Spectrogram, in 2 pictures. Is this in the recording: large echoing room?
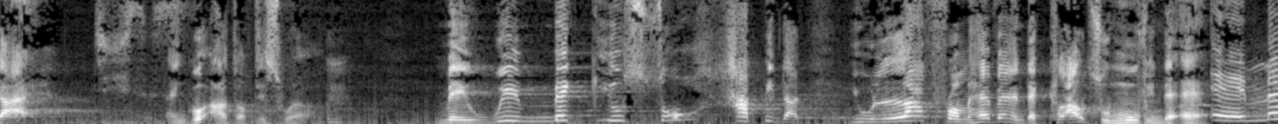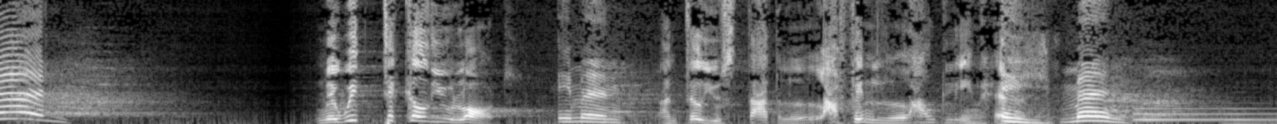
yes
